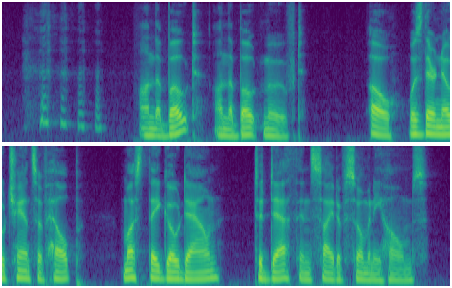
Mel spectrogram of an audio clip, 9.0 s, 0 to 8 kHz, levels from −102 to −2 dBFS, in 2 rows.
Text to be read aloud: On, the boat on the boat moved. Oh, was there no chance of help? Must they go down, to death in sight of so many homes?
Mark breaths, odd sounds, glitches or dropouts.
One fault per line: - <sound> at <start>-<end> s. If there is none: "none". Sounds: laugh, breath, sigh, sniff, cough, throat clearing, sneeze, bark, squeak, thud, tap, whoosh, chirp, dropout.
- laugh at 0.2-1.1 s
